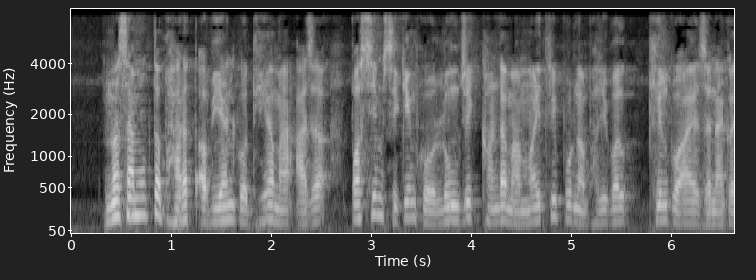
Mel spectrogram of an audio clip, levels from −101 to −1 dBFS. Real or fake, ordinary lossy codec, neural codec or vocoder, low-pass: fake; none; codec, 16 kHz in and 24 kHz out, 2.2 kbps, FireRedTTS-2 codec; 7.2 kHz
